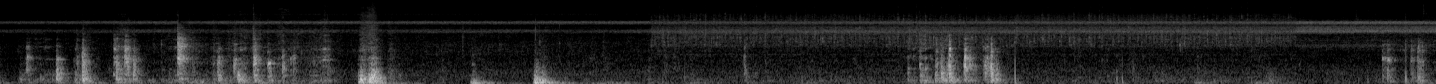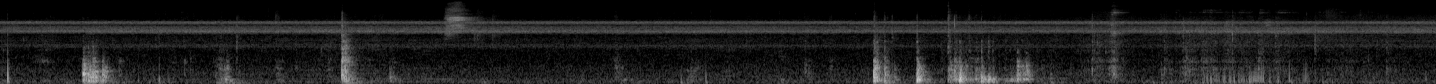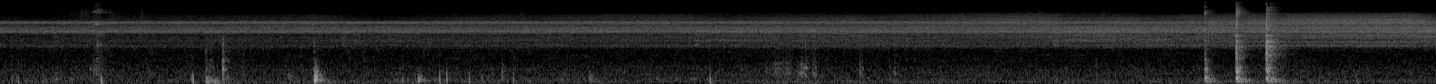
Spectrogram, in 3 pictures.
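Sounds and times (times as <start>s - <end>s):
insects chirring: 0.0s - 43.0s
knocks and clatters: 0.2s - 6.4s.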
